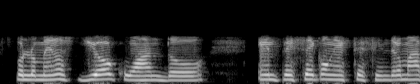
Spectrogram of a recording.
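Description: The intonation is fairly even. It comes in an ordinary speaking voice. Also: woman. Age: 30s. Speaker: podcaster. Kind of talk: solo podcast monologue.

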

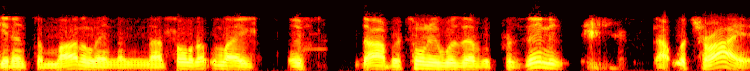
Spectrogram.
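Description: A man with an American accent talks at a very fast pace, keeping his loudness very even while leaving long, frequent pauses. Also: medium pitch for a man, lively intonation. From Delaware, US. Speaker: boxer and fitness model. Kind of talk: casual interview.

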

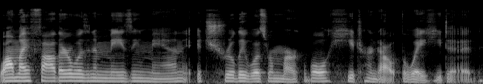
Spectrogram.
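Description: A woman's very deep, low voice at a fairly quick pace. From US Midwest. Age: 30s. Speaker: podcast host. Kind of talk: casual monologue, personal introduction. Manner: laughs often, candid, swears.

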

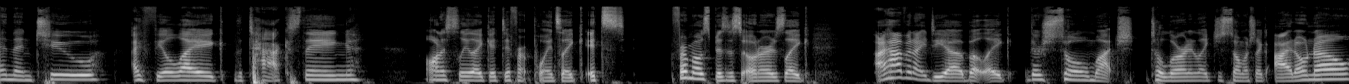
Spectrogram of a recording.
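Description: A woman speaks at a fairly slow pace in an animated tone. Her medium pitch shows ordinary pitch variation on a very clean recording with a silent background. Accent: Californian. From Long Beach, California. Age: 20s. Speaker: florist and small business owner. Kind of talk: casual interview chat. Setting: home recording with headphones.

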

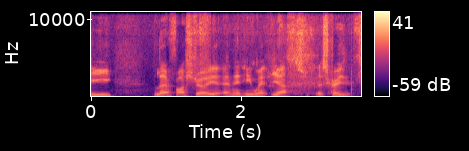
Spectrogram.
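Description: A man speaks at a moderate pace in an ordinary speaking voice, his medium pitch moving with ordinary variation. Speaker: pro wrestler. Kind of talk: casual chat. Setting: remote video call.

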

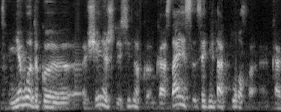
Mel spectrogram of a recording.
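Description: There's noticeable background noise as a man talks in a fairly high voice. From Kazakhstan, Almaty. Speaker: activist and blogger. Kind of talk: casual interview.

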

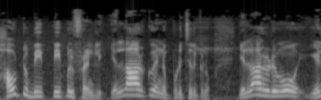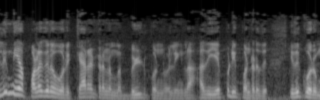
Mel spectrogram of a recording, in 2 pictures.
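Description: A man is speaking. His pitch swings very widely. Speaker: motivational speaker. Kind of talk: motivational talk. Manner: conversational, colloquial.

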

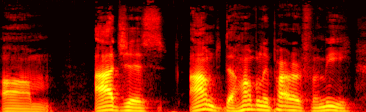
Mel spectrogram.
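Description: Here is a man with a plain, everyday voice, fairly low in pitch. He talks at a moderate pace with lively intonation. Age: 40s. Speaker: entrepreneur and event organizer. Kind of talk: casual interview.

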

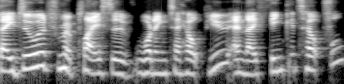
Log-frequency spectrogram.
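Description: Lively intonation marks this woman's speech in an Australian accent. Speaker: cycling business owner and ultra cyclist. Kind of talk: casual podcast interview.

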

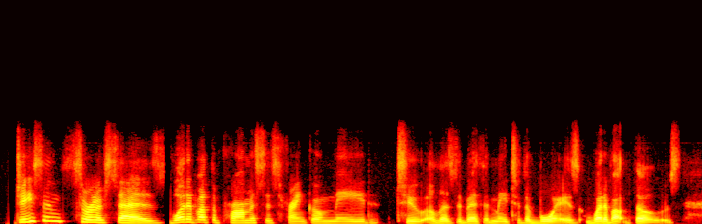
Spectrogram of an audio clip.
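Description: A woman in an unremarkable speaking voice talks at a medium pitch and moderate pace, with lively intonation and big swings in loudness. The sound is dry and close with no echo against a quiet background. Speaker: soap opera podcast host. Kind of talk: casual chat.

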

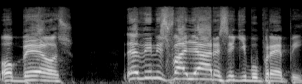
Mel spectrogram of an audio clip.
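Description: Raising and projecting his voice, a man speaks fairly slowly with an animated tone. His tone is bright and sharp, with lively intonation. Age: young. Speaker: radio host. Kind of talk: radio commentary. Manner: loud.

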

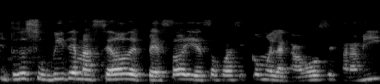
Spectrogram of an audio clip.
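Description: A woman with a plain, everyday voice, fairly high in pitch, with fairly even intonation. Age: 40s. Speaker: podcast host, business and personal development coach. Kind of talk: casual chat.

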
